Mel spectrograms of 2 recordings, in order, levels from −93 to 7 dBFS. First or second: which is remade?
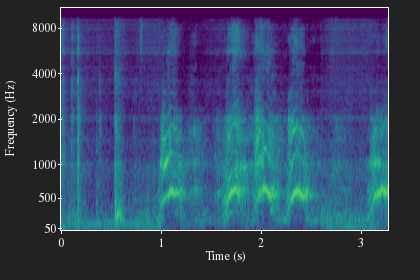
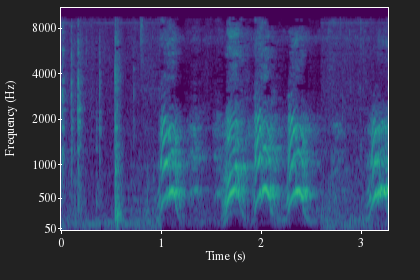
first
